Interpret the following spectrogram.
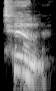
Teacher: And, we're going to round our lips for that oo, but that rounding tends to happen early, anticipation of that sound, so that our t is produced with rounded lips. Right, and we can write that by putting a little W symbol that sort of represents the W sound, which is also something we have to produce with rounded lips. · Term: rounded allophones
